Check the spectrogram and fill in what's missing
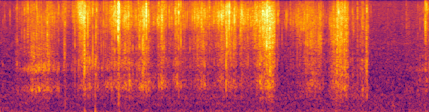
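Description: Long nails scratch and brush across the reversible plastic sequins covering a medium flat notebook held upright. The result is a steady run of dry, crinkly rasps with bright, hissy bursts over a soft low rumble, each stroke stopping almost at once.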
